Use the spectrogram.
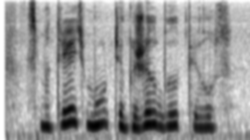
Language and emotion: Russian, neutral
